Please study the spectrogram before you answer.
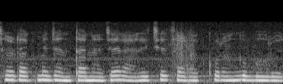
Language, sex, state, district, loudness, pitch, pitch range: Rajasthani, female, Rajasthan, Nagaur, -13 LUFS, 190 Hz, 185-200 Hz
